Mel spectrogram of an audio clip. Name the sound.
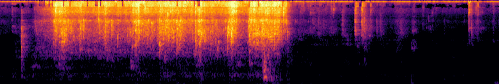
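rinsing cut turkey wings under running tap water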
